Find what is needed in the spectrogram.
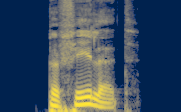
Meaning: second-person plural subjunctive I of befehlen
- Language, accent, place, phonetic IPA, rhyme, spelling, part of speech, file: German, Germany, Berlin, [bəˈfeːlət], -eːlət, befehlet, verb, De-befehlet.ogg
